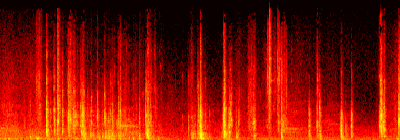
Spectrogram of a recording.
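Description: Keys clicking, jangling and scraping in a front-door lock, a string of short sharp clicks and knocks. The key won't open the door because the lock has been changed.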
